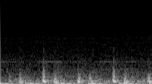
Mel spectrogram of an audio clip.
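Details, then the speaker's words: Simulated heart sounds heard by stethoscope on a virtual reality patient: rapid, regular beats at about 170 per minute; supraventricular tachycardia, to be treated with adenosine. "I'm gonna listen to your heart holy guacamole you are running"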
